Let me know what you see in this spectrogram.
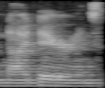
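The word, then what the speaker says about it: Cnidarian: these are the narian the sea is is silent in how we pronounce this term the narian they are radially symmetrical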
